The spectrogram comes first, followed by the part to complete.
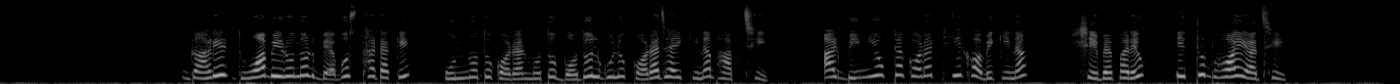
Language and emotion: Bengali, fearful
